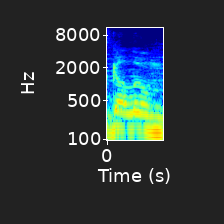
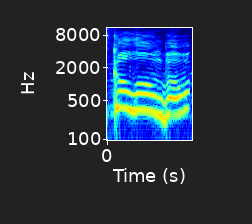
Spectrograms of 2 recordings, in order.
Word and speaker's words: Galoomba: its name has an extra syllable and is way more fun to yell. Look at this Galumba. Look at this Galumba!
